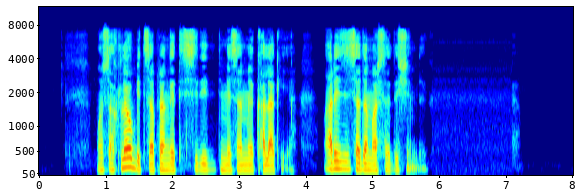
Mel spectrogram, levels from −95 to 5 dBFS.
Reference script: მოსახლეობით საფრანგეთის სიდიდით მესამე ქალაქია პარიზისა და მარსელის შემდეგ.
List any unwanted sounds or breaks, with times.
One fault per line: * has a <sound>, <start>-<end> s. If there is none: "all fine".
all fine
